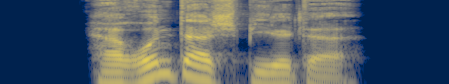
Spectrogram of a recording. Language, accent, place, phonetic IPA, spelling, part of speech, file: German, Germany, Berlin, [hɛˈʁʊntɐˌʃpiːltə], herunterspielte, verb, De-herunterspielte.ogg
- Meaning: inflection of herunterspielen: 1. first/third-person singular dependent preterite 2. first/third-person singular dependent subjunctive II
